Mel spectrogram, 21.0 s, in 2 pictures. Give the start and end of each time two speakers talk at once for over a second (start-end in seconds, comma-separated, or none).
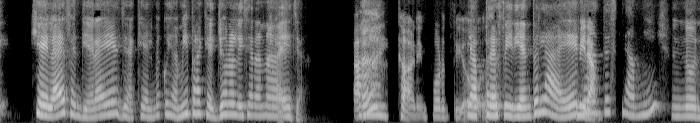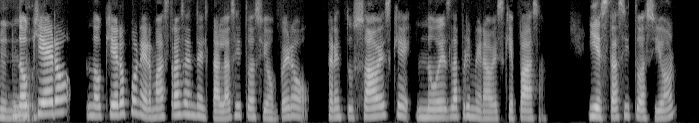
none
